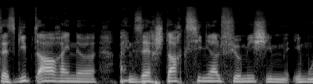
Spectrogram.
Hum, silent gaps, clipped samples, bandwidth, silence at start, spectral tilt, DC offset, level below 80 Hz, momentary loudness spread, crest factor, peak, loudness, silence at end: none; none; under 0.1%; 16 kHz; 0 s; -4.5 dB/octave; under 0.1%; -48 dBFS; 7 LU; 18 dB; -6 dBFS; -24 LUFS; 0 s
